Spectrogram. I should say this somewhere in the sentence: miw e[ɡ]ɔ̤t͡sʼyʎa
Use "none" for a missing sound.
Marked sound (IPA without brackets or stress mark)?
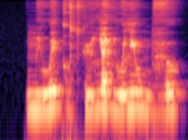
k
